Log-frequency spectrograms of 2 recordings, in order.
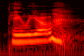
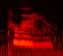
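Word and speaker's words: Pelayo: Rosalind Paleo. I said it wrong. Palayo.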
